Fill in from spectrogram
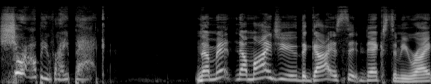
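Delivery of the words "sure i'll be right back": mock eager, bright, chipper service voice, all cheer. Retelling a flight attendant's reply: imitating a chipper flight attendant. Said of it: "She was so chipper".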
